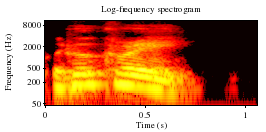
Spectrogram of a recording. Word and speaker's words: kukri: So can we talk about the do I say it right, the kukri? – Kukri. – The legendary. – In Nepal, we said it's kukri. – Kukri. – Yeah, kukri.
